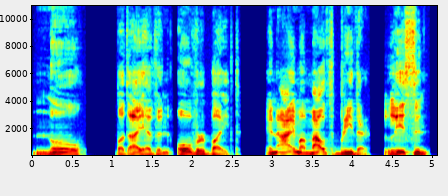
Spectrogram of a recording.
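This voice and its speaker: A woman voicing a polite, bookish male monster in a children's storybook, with a low, breathy, formal voice. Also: big pitch swings, a little slow, heavily acted. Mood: earnest. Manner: formal and mannered. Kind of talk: children's storybook read-aloud.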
